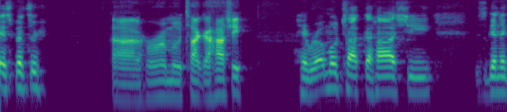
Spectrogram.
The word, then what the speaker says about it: Hiromu Takahashi: Hiromu Takahashi.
